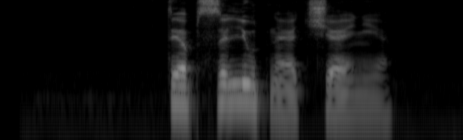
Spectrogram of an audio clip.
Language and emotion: Russian, angry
